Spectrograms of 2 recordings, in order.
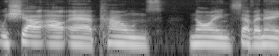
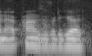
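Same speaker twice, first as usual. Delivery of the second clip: ordinary talk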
